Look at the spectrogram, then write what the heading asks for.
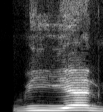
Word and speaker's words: Wien: Wien gitu ya tulisannya ya. Dibacanya wien. Wien win ya.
